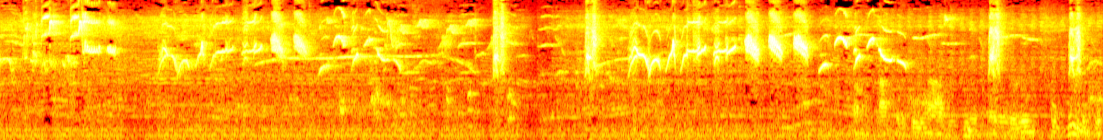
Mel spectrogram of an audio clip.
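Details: Domestic Oriental magpie-robin in full song meant to draw replies from other magpie-robins: dense, high, varied twitters and whistled slurs, interrupted by sharp clicks, rising and falling in fast busy phrases.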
